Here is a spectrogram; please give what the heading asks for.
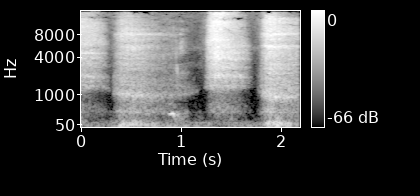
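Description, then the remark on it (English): A voice imitates slow, heavy breathing: three long, noisy breaths in a steady rhythm, fairly loud, each a rasping hiss separated by short pauses. “Heavy breathing.”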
